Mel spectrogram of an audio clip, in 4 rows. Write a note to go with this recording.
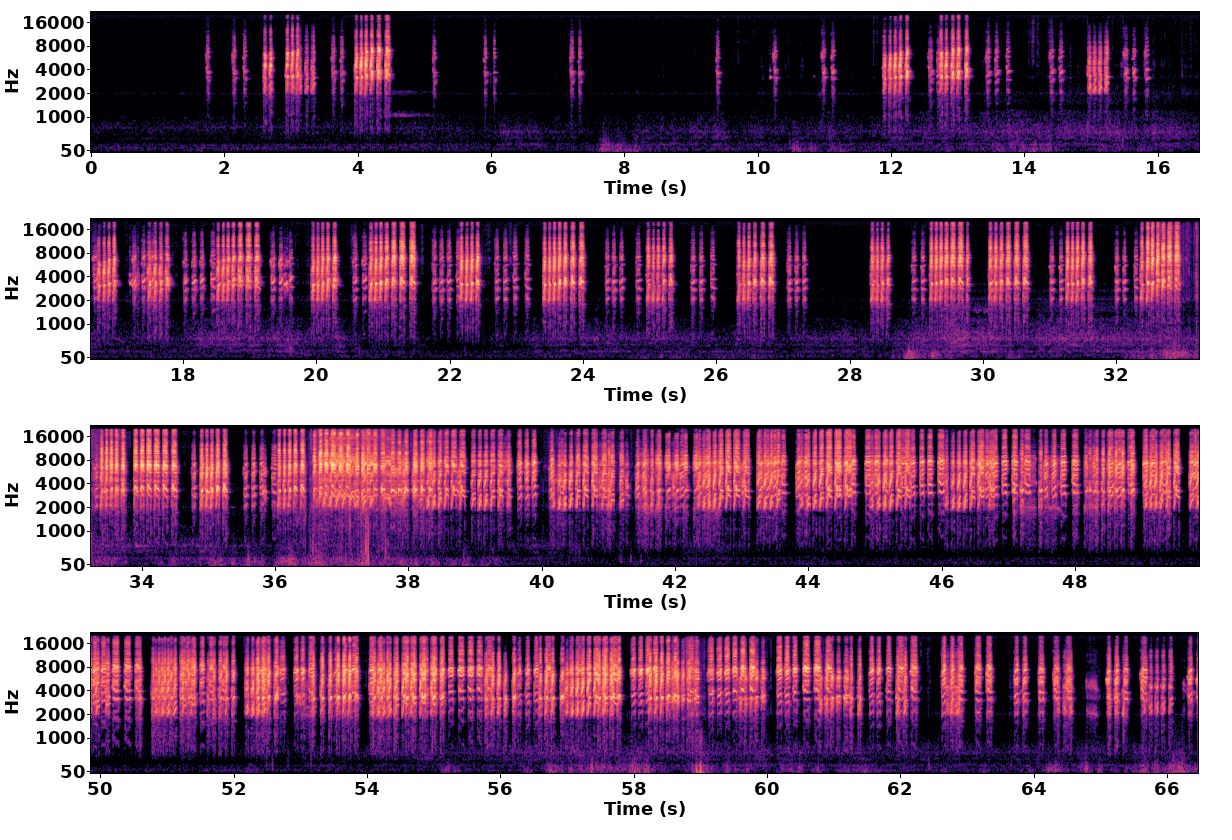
Athens, on Strefi hill, young tits' nest in a lamp post, after a few seconds, a parent bird flew in, touching the microphone. (Sony PCM D50, Primo EM172)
